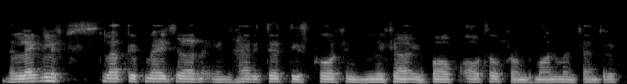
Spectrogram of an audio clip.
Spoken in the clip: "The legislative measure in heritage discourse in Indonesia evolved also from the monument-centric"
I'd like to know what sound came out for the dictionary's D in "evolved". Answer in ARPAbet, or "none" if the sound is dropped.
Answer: none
